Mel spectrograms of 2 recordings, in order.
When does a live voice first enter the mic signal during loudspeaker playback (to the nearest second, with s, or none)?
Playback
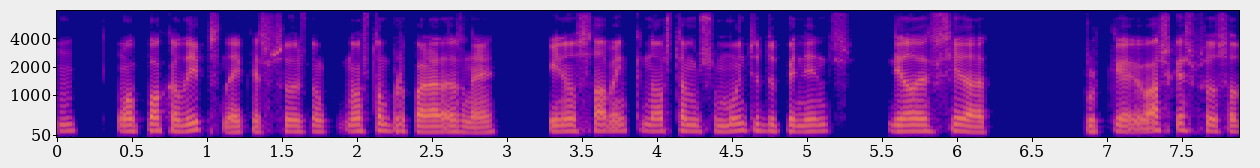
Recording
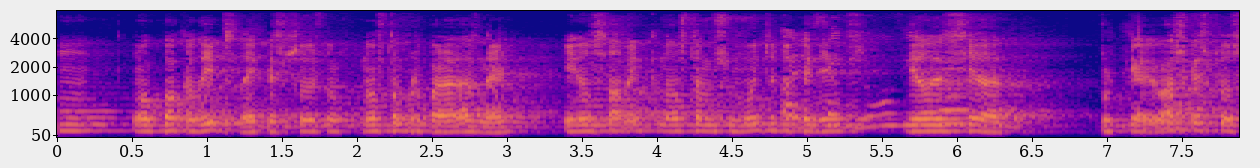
5 s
